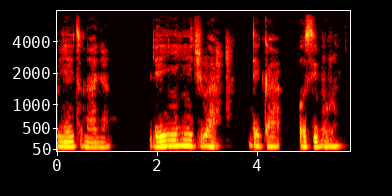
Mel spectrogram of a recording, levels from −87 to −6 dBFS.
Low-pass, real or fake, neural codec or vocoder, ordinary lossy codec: 7.2 kHz; real; none; AAC, 32 kbps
